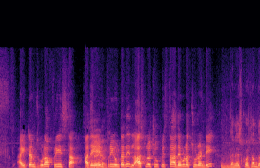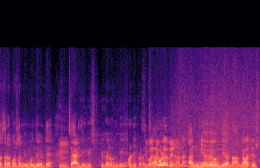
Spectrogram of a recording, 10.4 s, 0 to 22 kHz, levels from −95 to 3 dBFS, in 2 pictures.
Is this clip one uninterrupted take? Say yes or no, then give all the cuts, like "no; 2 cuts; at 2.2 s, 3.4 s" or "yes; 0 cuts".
no; 2 cuts; at 4.4 s, 7.8 s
